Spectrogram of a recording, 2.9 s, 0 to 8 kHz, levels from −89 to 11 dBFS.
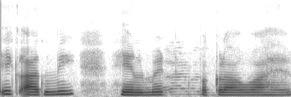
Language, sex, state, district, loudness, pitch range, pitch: Hindi, female, Jharkhand, Deoghar, -21 LUFS, 205-240 Hz, 215 Hz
